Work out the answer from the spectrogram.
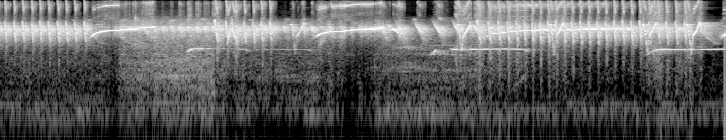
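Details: Crescent-chested babbler singing in competition with a second caged ciblek; rising whistled slurs repeated every couple of seconds over a constant high buzzing rattle, with short level whistles between.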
